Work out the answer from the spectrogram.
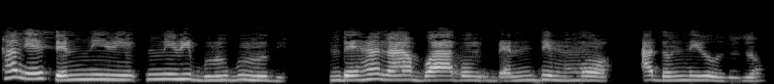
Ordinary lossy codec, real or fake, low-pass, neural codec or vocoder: MP3, 24 kbps; fake; 7.2 kHz; codec, 44.1 kHz, 1.7 kbps, Pupu-Codec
